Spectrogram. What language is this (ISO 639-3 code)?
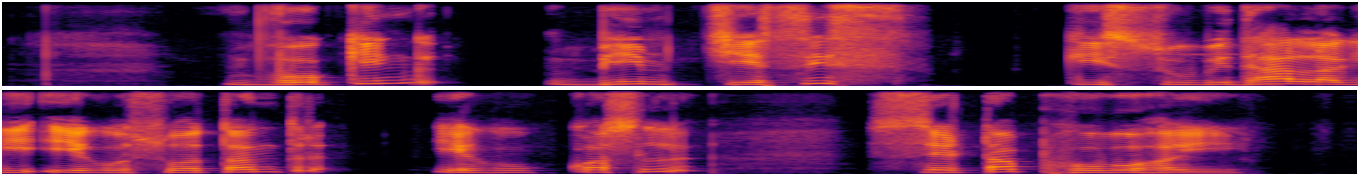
mag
